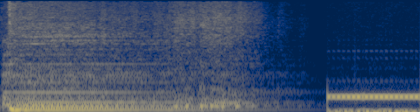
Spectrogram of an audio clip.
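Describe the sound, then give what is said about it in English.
A telephone rings with a loud, bright bell burst that fades over about a second and a half, then a steady electronic tone sounds. No one speaks. “I was afraid to answer the phone.”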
